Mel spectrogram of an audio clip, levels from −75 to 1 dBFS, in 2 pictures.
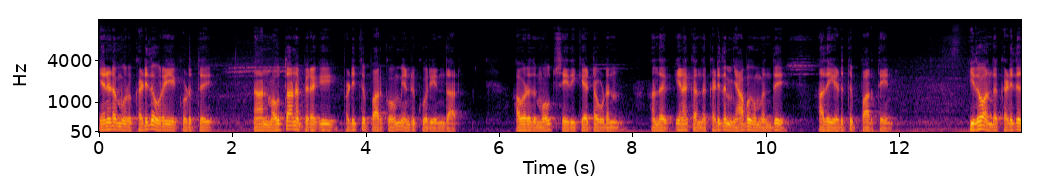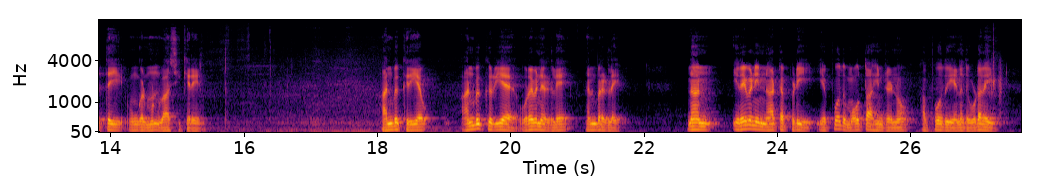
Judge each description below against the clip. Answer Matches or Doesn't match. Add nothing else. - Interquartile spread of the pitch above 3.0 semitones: Doesn't match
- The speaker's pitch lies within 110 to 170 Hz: Doesn't match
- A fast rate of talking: Doesn't match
